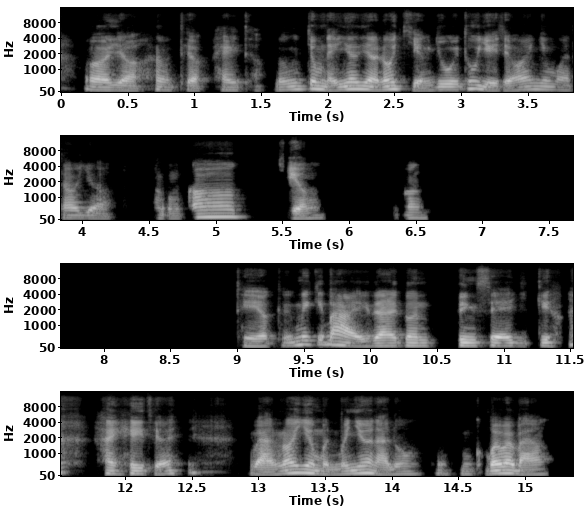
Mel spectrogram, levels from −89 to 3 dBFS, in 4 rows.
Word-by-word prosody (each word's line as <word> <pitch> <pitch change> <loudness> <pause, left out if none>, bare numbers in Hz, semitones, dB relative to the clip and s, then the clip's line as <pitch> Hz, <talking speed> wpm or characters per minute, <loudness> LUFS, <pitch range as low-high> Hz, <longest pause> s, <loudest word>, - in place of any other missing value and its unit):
Ơ, 120 -4 +2
giờ 105 -3 0
hư - - -1
thiệt - - -2
hay 110 - -5
thiệt, - - -19
ứ, 120 +2 -5
chứ 160 - +4
nãy 130 -3 0
giơ 150 - +4
giờ 145 -2 +3
nói 145 +2 +3
chuyện 100 - -2
vui, 125 0 +1
thú 165 +6 -3
vị 100 - 0
thiệt - - -1
ấy, 130 - -3
nhưng 130 -2 -6
mà 110 -3 -8
thôi 110 0 -3
giờ - - -4 0.4
mình - - -13
cũng 100 0 -13
có 155 +2 +1 0.3
chuyện. 100 - +1 0.7
Vâng. 120 -1 -7 2.4
Thiệt, 110 0 -1
c - - -17
mấy 175 +1 +1
cái - - -3
bài 150 -9 +4
"Dragostea 120 +1 +3 0.2
Din 130 -1 +4
Tei" 120 0 +6
gì 115 - -15
kia 125 - +1 0.4
hay 125 -1 +1
hay 125 0 +2
thiệt - - +2
ấy, 130 - -2 0.6
bạn 100 0 +2
nói 150 +3 +5
giờ 150 -3 +5
mình 105 -5 -3
mới 115 - -2
nhớ 150 +3 +4
lại - - 0
luôn. 110 +1 -7
Ừm, 130 -1 -13
ừm, 110 -1 -13
cũng - - -16
bye 130 +2 +9
bye 140 -2 +7
bạn. 100 +2 -1
125 Hz, 215 wpm, -24 LUFS, 110-135 Hz, 2.4 s, bye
